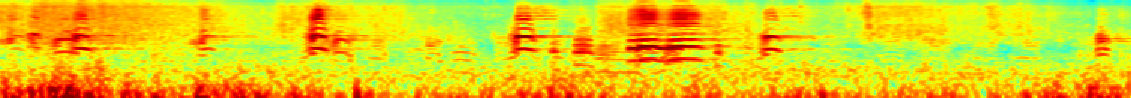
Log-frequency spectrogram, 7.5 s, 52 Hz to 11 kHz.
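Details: Trumpeter swans, 11 adults and two juveniles, wintering on the icy Huron River, Ann Arbor, Michigan, in February: scattered nasal trumpeting honks from several birds over low rumbling wind noise.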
